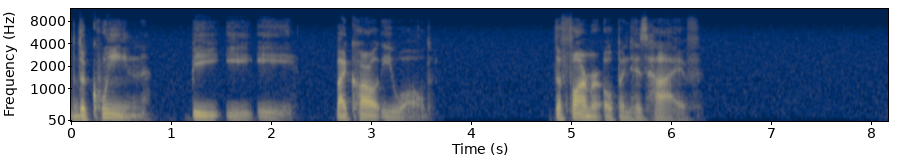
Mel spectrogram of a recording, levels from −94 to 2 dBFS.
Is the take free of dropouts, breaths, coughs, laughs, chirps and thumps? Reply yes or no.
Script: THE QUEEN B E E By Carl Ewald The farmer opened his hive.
yes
